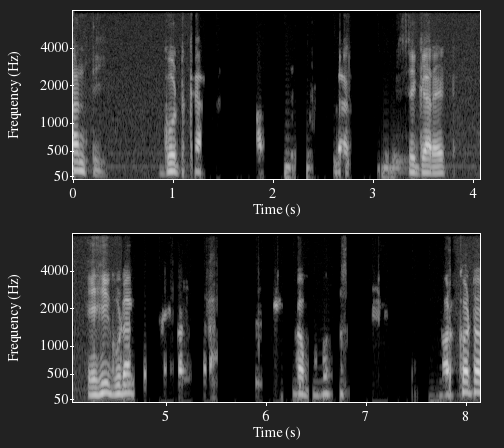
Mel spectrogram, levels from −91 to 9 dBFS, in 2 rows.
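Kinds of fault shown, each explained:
Speech suppressed in double talk: the talker's voice keeps sinking hard, by about 40 dB at worst, in stretches around 1.2, 1.8 to 3.4, 4.6 to 5.5, 6.0 to 7.3 and 7.7 s, likely the echo canceller getting confused by both sides talking and ducking everything.
Other side's voice leaking through: a second voice creeps in underneath at 2.13 to 2.39 s and 2.76 to 3.33 s, about 20 dB below the talker, plus a fainter scrap near 5.9 s, likely loudspeaker playback the echo canceller didn't fully scrub out.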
